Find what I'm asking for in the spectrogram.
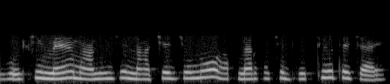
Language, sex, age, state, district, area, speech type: Bengali, female, 30-45, West Bengal, Paschim Medinipur, urban, conversation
